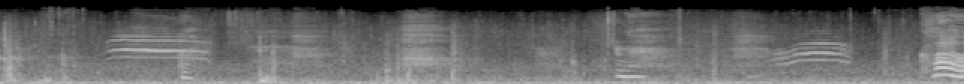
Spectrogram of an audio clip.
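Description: A cat meows in the Final Fantasy VII Rebirth video game, with several faint, rising and falling mews spread over a steady game soundscape with low rumble.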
